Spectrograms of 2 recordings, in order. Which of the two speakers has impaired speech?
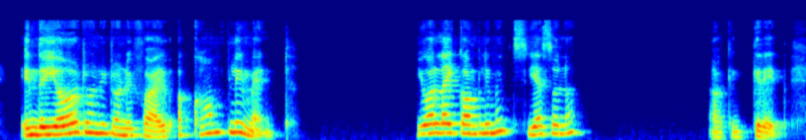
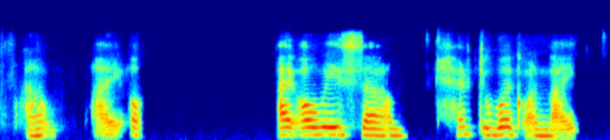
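The second: cerebral palsy; spastic quadriplegia, neonatal brain oxygen loss, premature birth.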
